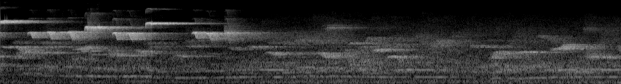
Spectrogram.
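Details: Java sparrow (glatik) singing its ringing song: a run of clear, bell-like tonal notes and short high chimes, loudest at first, then softer, slurred notes over a low steady hum.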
